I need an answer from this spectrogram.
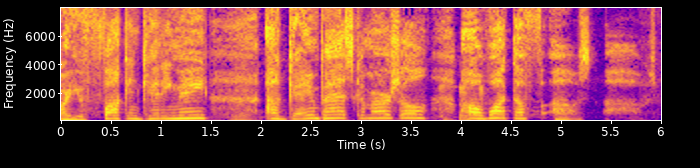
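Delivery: shrill, very high, loud furious outburst. Retelling how he reacted to a game pass commercial while apologizing, retelling a furious outburst. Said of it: "he loses his shit".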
